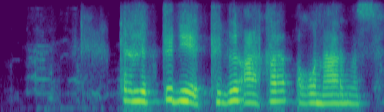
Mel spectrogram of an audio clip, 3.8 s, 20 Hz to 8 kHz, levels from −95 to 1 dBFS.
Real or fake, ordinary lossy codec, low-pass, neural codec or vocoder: fake; Opus, 16 kbps; 7.2 kHz; codec, 16 kHz in and 24 kHz out, 0.6 kbps, FireRedTTS-2 codec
